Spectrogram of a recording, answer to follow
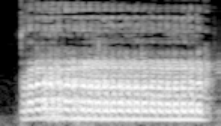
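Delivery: spray the room with a pretend machine gun; machine gun noise. Mimicking Winter Soldier firing his machine gun, loud mock gunfire.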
